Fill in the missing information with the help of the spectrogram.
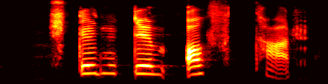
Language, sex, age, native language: Icelandic, male, 6, Icelandic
